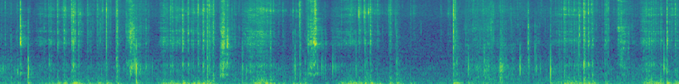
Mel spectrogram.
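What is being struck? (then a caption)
Laundry soap bar. A metal utility blade shaves a solid, hand-sized bar of dry white laundry soap held in one hand, flaking dry curls onto a pile of soap shavings. Quick, crisp scraping and cutting strokes give bright, dry crackles and sharp ticks over a steady low rumble.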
